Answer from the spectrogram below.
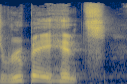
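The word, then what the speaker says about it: Roope Hintz: It's Rupe Hintz. It's literally phonetically correct, but it looks all fucked up.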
